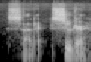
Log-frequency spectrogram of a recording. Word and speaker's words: Sutter: said Etc right but it's pronounced like the suitors from the NHL it's German it's German it's German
